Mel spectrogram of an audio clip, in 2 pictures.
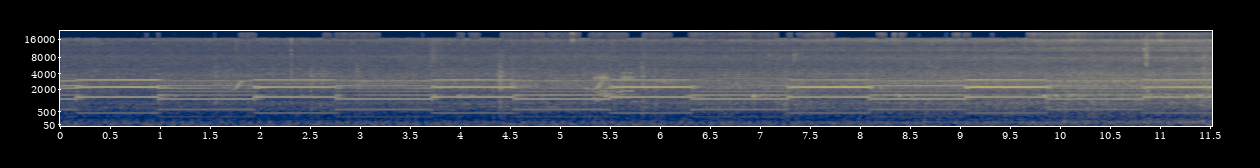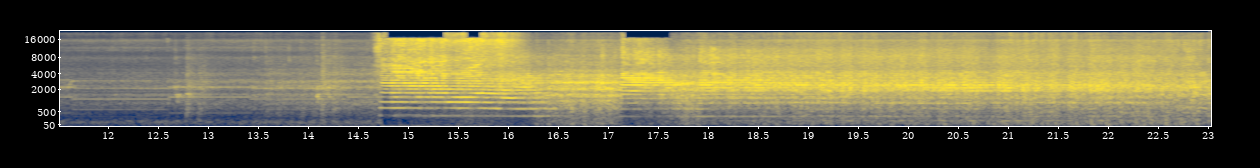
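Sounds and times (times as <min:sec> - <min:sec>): train wheels rumbling on rails: 0:09.4 - 0:23.0
train horn: 0:14.6 - 0:23.0.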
